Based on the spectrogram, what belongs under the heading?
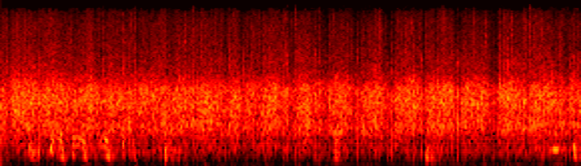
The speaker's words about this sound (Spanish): Perdón, y pedir un aplauso para ella como iniciativa.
